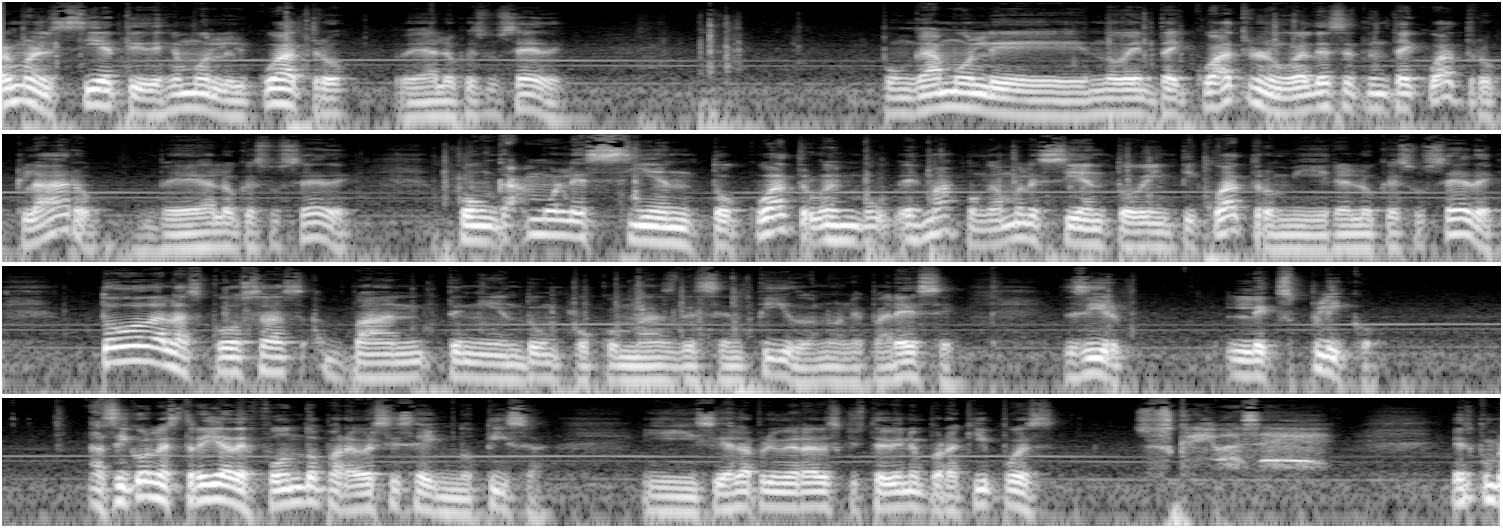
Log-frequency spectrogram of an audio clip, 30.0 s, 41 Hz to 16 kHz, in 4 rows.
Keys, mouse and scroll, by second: 0.7 ctrl+s, 1.3 ctrl+alt+Tab, 2.0 F5, 4.3 alt+Tab, 6.1 KP_9, 6.5 ctrl+s, 7.0 ctrl+alt+Tab, 7.5 ctrl+alt+F5, 10.4 alt+Tab, 11.2 BackSpace, 12.4 KP_1, 12.7 KP_2, 13.4 ctrl+s, 13.8 ctrl+alt+Tab, 14.1 ctrl+alt+F5, 16.8 alt+Tab, 17.7 BackSpace, 18.3 KP_5, 18.7 ctrl+s, 19.1 ctrl+alt+Tab, 19.2 ctrl+alt+F5, 21.2 alt+Tab.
